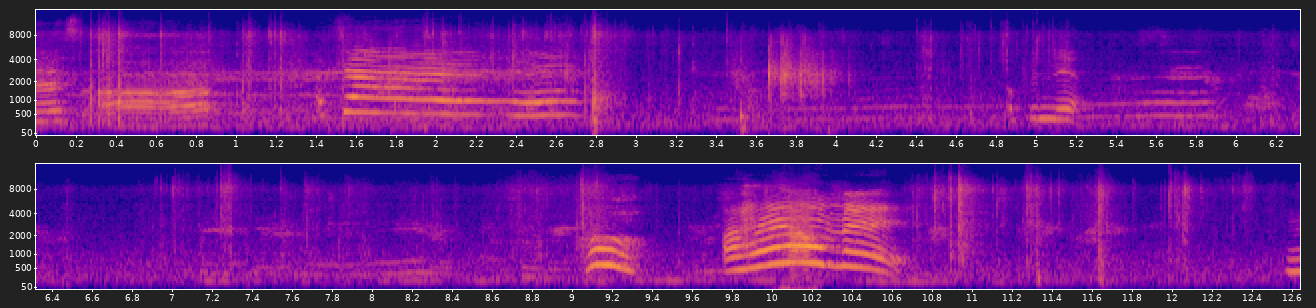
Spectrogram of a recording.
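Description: Plastic bubble wrap crinkles and rustles in a woman's hands.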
